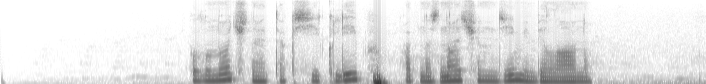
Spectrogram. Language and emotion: Russian, sad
